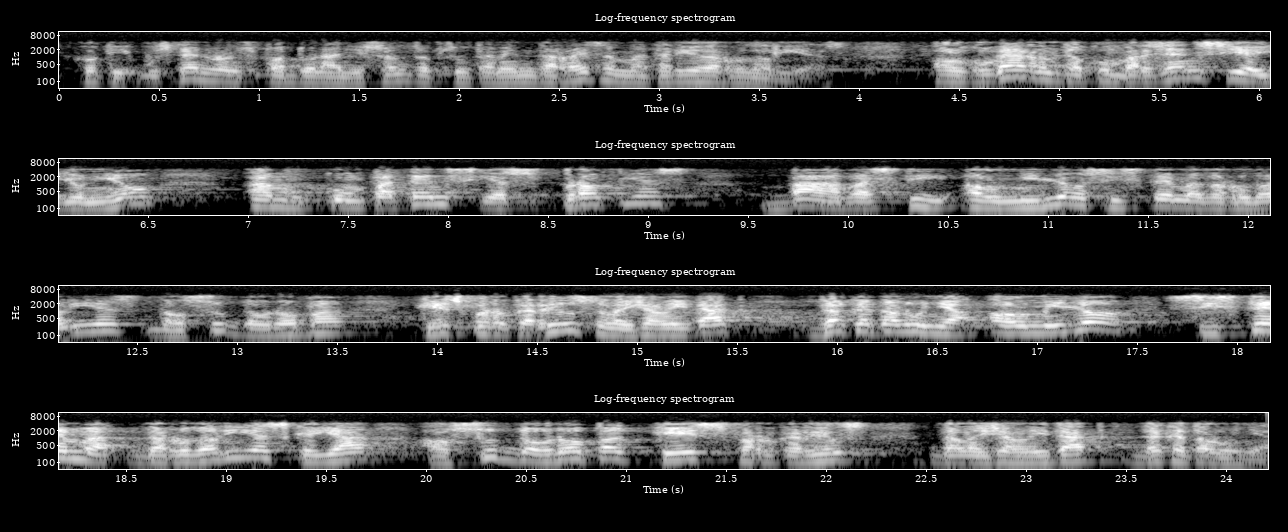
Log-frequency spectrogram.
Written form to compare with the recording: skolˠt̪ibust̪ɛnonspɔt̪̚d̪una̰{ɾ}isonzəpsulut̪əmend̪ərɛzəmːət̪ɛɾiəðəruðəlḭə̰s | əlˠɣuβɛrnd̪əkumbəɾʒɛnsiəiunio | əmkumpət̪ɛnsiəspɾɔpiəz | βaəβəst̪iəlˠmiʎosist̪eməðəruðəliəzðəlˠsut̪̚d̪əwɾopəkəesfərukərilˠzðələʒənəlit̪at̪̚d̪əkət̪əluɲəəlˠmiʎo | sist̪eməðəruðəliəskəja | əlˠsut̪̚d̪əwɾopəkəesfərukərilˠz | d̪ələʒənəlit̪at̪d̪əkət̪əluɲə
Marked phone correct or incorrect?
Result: incorrect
